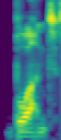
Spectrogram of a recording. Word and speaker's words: Blount: It's spelled Blount, but it's pronounced Blunt.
